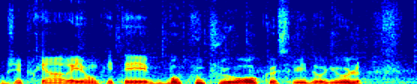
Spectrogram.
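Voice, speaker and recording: A man's fairly quick speech comes through with noticeable background noise behind it. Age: 20s. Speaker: store manager. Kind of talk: interview testimony.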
